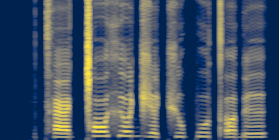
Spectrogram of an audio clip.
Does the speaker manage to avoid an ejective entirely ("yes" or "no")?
no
